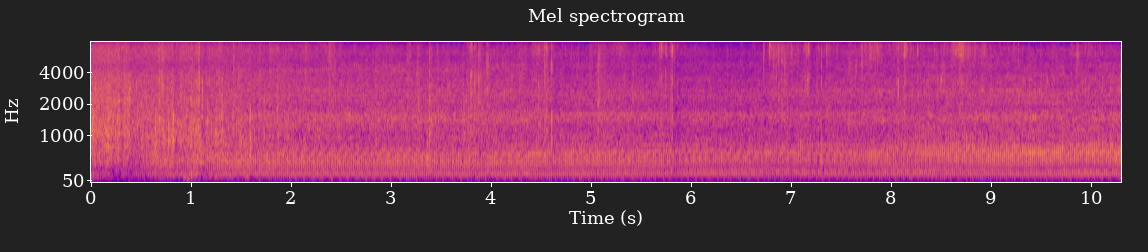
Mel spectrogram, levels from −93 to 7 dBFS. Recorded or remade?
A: recorded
